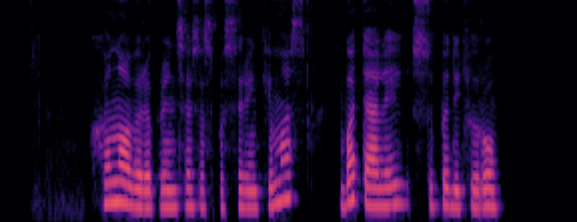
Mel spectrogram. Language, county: Lithuanian, Vilnius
